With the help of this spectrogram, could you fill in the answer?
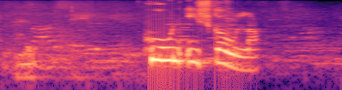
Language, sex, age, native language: Icelandic, female, 8, Icelandic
